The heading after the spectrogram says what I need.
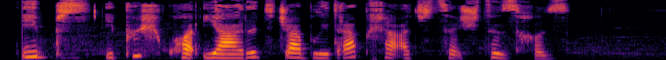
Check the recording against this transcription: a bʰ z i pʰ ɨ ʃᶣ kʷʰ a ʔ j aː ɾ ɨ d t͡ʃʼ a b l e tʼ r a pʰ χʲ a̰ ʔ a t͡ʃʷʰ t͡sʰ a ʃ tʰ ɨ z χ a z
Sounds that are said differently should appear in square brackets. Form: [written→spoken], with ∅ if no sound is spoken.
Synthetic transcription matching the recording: [a→i] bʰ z i pʰ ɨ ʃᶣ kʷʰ a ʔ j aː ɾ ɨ d t͡ʃʼ a b l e tʼ r a pʰ χʲ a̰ ʔ a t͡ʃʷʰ t͡sʰ a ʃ tʰ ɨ z χ [a→ə] z

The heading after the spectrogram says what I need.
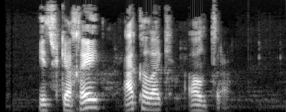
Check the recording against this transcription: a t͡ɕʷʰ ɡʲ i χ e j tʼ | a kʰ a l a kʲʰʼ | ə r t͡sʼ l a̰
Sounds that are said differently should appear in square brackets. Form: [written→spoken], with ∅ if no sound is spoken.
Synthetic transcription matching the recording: [a→i] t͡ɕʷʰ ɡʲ [i→a] χ e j tʼ | a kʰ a l a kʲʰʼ | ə [r→l] t͡sʼ [l→r] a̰

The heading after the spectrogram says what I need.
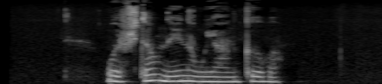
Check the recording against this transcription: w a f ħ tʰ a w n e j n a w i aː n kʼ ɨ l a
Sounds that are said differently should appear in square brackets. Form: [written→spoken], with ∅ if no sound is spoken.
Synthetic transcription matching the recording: w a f [ħ→ʃ] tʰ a w n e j n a w i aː n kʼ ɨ l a

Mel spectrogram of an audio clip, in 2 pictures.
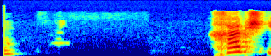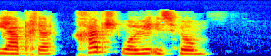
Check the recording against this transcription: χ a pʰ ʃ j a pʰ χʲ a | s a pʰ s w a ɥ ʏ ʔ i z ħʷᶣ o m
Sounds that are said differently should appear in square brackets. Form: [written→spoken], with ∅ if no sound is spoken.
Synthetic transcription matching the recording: χ a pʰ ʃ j a pʰ χʲ a | [s→χ] a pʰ [s→ʃ] w a ɥ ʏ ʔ i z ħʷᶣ o m

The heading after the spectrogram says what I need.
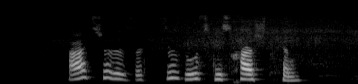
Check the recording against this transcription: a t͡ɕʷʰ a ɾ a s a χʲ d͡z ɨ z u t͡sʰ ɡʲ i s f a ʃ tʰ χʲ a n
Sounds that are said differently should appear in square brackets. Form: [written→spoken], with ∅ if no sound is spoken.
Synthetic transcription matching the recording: a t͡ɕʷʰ a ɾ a [s→z] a χʲ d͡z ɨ z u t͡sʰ ɡʲ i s [f→χ] a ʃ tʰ χʲ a n

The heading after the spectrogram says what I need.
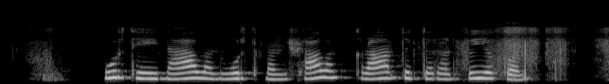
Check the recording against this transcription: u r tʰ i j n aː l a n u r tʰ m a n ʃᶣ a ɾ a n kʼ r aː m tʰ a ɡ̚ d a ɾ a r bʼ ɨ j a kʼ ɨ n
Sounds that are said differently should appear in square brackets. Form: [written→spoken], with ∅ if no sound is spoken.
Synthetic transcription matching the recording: u r tʰ [i→e] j n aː l a n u r tʰ m a n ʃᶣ a [ɾ→l] a n kʼ r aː m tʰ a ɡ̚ d a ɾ a r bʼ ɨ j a kʼ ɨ n

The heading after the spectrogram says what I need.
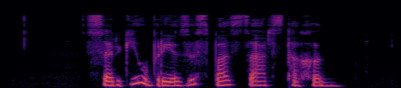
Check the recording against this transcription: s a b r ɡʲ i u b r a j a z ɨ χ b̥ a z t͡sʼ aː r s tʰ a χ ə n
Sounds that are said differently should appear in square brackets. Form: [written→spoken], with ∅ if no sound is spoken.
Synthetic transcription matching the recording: s a [b→∅] r ɡʲ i u b r [a→i] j a z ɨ [χ→s] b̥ a z t͡sʼ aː r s tʰ a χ ə n

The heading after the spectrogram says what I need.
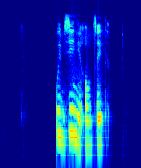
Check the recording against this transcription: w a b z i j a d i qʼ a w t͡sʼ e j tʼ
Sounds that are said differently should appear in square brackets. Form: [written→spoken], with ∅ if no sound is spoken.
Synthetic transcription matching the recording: w [a→i] b z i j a [d→n] i qʼ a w t͡sʼ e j tʼ

